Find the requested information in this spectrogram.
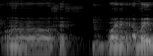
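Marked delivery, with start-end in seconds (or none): none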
